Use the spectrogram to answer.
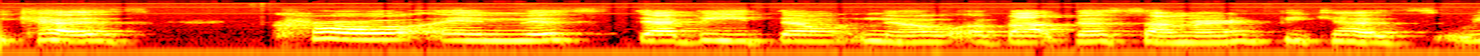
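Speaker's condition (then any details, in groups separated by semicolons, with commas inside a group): Cerebral palsy; affects fine motor skills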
